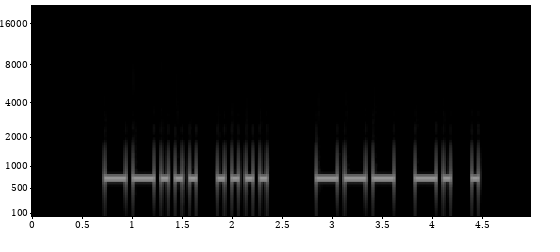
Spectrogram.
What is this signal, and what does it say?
Morse code, heard as a keyed tone, about 17 wpm, 700 Hz. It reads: 7H ONE
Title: Winter Field Day Exchanges Encore 17wpm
